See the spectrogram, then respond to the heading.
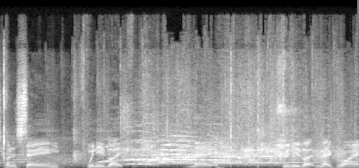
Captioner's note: cheers and applause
